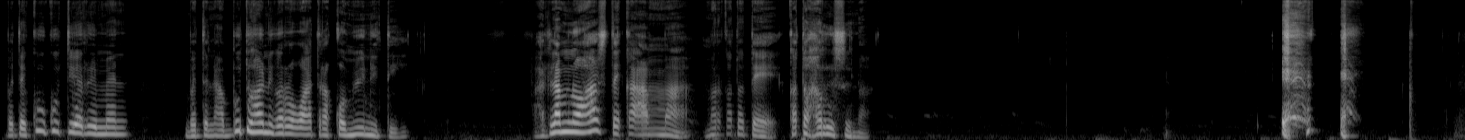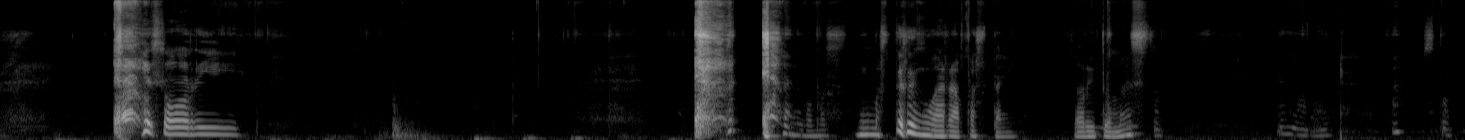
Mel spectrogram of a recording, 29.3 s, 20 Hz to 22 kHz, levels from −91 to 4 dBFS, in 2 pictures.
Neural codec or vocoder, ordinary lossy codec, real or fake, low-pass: none; none; real; none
